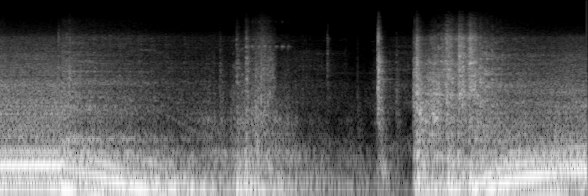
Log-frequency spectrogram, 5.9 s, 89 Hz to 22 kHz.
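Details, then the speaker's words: 1979 Ford F150 carbureted engine, fuel gauge on empty; catches, sags nearly dying, picks back up, slow to start and stay running; owner suspects a hole in the fuel line delaying priming, unconfirmed. "right back up so I'm thinking it probably has a hole in the fuel line taking a while to Prime that's right it doesn't want to start"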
